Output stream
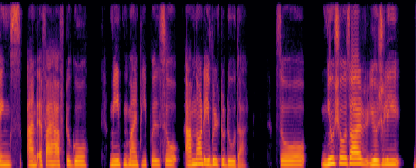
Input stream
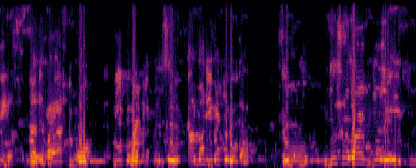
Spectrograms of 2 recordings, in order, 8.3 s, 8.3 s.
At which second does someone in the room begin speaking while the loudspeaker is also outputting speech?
none

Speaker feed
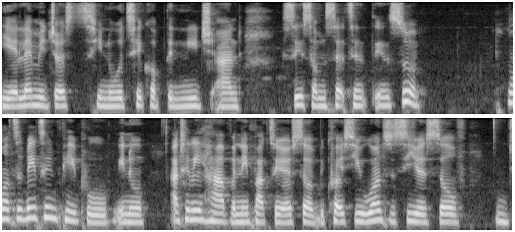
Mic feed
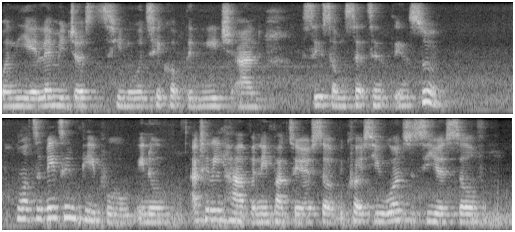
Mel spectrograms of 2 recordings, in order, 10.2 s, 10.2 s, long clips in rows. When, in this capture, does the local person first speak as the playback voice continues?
none

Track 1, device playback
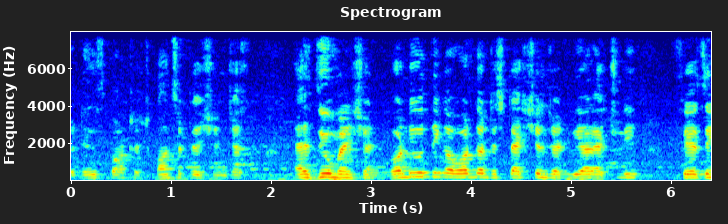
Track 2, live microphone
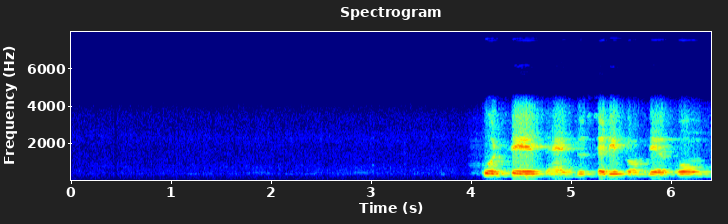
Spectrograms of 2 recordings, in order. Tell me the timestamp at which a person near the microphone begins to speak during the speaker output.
4 s

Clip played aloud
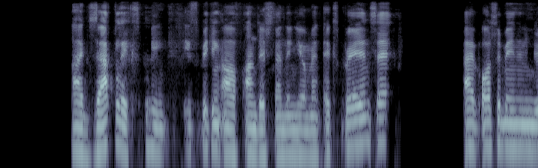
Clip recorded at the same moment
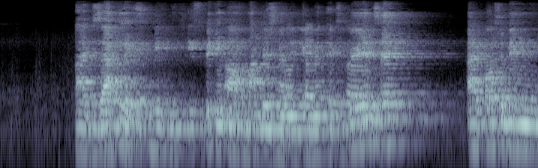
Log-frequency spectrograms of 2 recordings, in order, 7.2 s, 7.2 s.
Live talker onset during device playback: 4 s

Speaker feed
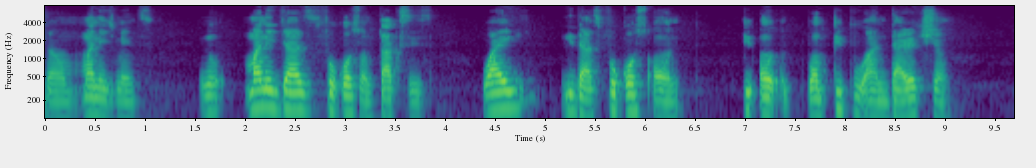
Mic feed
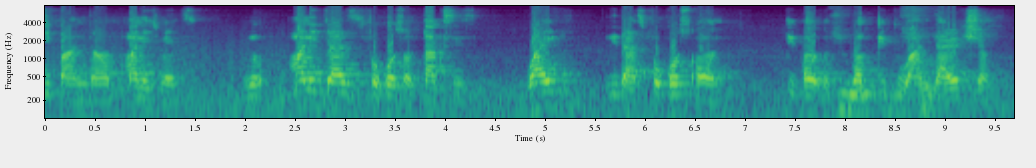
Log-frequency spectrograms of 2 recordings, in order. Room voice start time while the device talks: 8 s

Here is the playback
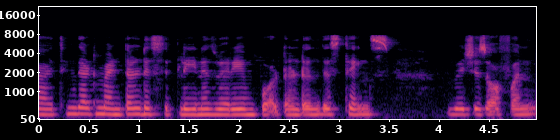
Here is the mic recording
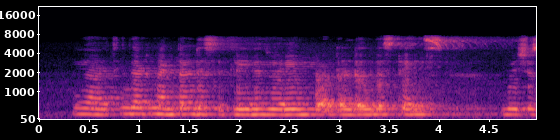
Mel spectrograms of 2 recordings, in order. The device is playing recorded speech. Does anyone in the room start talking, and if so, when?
none

